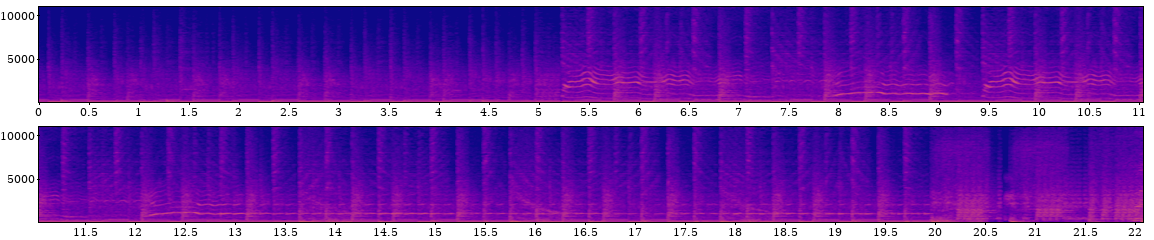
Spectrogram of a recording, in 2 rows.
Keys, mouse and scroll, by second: 2.2 s, 4.9 ctrl+z, 6.3 space, 14.6 shift+middle click, 15.5 shift+middle click, 16.1 scroll up 2, 16.6 scroll down 2, 17.5 click, 18.4 shift+click, 19.3 click, 19.9 shift+click, 21.1 g.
